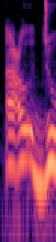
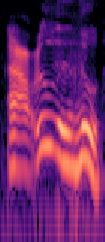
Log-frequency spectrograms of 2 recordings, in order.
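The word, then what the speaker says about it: أعوذ: এখানে অধিকাংশ লোক আউ জু বলে, আউ জুবি, আউ জু। এখানে জিম তো নেই, এখানে রয়েছে জাল। জালের উচ্চারণ হচ্ছে জিহ্বার আগা এবং দাঁতের আগার সঙ্গে লাগিয়ে রু, আউযু, উল আউযু, উল আউযু, এভাবে উচ্চারণ করতে হবে।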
